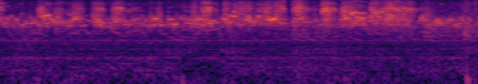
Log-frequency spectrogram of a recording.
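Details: Many budgerigars in an aviary singing and chirping contentedly in the morning; lively high-pitched chatter with rising and falling warbles and occasional harsher squawks.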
